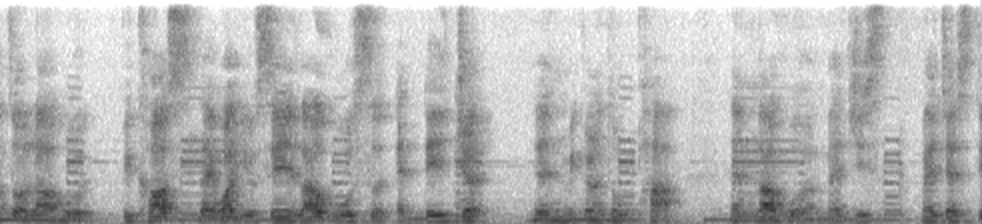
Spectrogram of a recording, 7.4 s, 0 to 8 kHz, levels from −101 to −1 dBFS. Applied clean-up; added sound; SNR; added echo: none; Electric guitar; 11 dB; none.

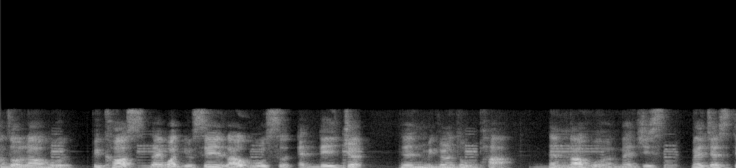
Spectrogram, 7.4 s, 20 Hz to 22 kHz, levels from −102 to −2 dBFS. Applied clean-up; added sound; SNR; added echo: neural mask model RNNoise.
